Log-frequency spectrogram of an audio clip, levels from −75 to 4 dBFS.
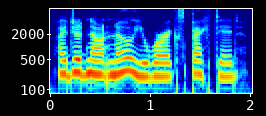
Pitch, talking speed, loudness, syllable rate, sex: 230 Hz, 210 wpm, -16 LUFS, 5.8 syllables/s, female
